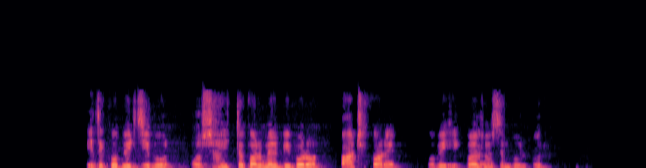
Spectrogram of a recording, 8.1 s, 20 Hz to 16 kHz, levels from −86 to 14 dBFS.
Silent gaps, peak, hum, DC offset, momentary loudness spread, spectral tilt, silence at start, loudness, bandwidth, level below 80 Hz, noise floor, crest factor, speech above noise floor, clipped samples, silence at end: none; -2 dBFS; none; under 0.1%; 13 LU; -6.5 dB/octave; 1.1 s; -18 LUFS; 7.6 kHz; -58 dBFS; -66 dBFS; 18 dB; 49 dB; under 0.1%; 1.25 s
